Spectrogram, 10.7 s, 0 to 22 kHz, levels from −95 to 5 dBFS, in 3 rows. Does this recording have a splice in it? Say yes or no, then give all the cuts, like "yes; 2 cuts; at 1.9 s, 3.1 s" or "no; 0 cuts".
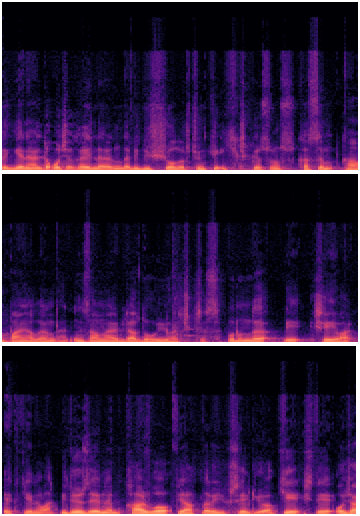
yes; 2 cuts; at 2.4 s, 4.9 s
